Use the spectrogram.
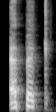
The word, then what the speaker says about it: Epoch: the first one being epic ms now epic is spelled e-p-o-c-h and it is a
